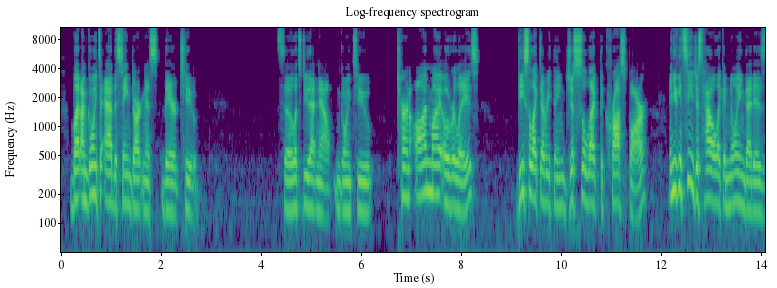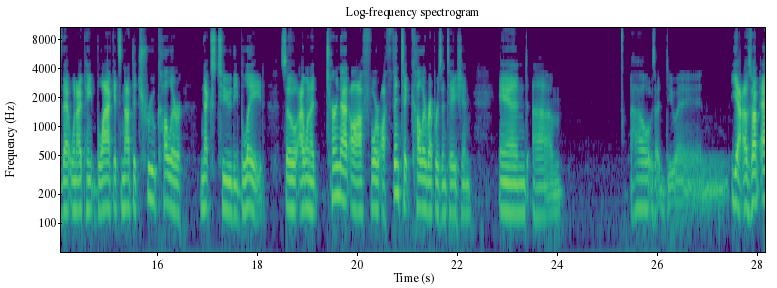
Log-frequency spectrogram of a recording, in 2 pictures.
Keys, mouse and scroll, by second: 0.1 middle click, 0.3 ctrl+middle click, 1.7 middle click, 1.9 ctrl+middle click, 2.6 ctrl+middle click, 2.8 middle click, 3.0 middle click, 3.2 ctrl+middle click, 3.5 shift+middle click, 3.6 shift+middle click, 3.8 middle click, 4.0 middle click, 4.2 ctrl+middle click, 4.6 shift+middle click, 5.8 ctrl+middle click, 7.3 click, 7.9 shift+middle click, 8.2 ctrl+middle click, 9.0 a, 9.1 a, 10.3 l, 11.0 ctrl+middle click, 11.4 ctrl+middle click, 11.7 middle click, 11.9 shift+middle click, 12.2 ctrl+middle click, 13.7 middle click, 14.4 click, 15.4 ctrl+z, 19.0 click, 19.7 ctrl+middle click, 20.1 shift+middle click, 20.4 ctrl+middle click, 21.5 ctrl+middle click, 21.5 shift+middle click, 21.9 ctrl+middle click, 21.9 shift+middle click, 26.6 ctrl+middle click, 27.8 click.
